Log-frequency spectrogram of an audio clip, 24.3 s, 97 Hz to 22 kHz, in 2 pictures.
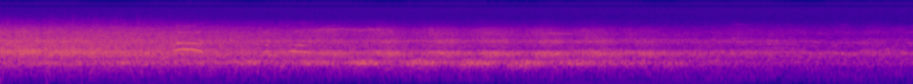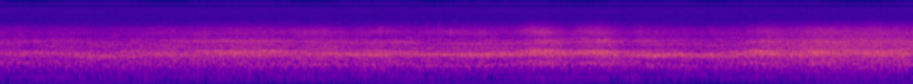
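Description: Football crowd of about 25,000 at Highfield Road, Coventry, for a League Cup semi-final second leg against Nottingham Forest: a steady, dense roar of chanting and murmur fills the stadium, swelling at the start and end, with no clear talk above it.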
